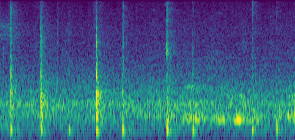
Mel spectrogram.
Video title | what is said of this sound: FRENCH STICKS RECIPE | that sounds hollow that means they're ready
